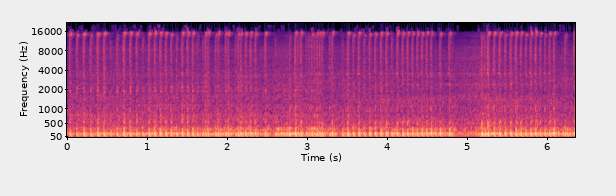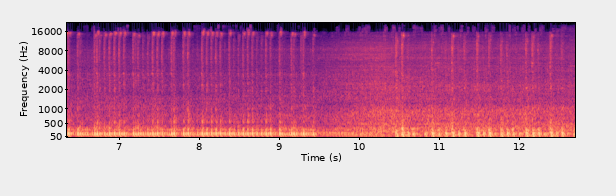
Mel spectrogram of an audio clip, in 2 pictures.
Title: Toyota MR2 Rough Idle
